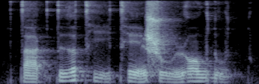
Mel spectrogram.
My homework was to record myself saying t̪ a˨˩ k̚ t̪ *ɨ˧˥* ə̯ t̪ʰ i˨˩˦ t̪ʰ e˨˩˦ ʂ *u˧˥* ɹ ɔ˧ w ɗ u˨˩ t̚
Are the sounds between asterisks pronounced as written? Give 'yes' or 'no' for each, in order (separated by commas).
yes, no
